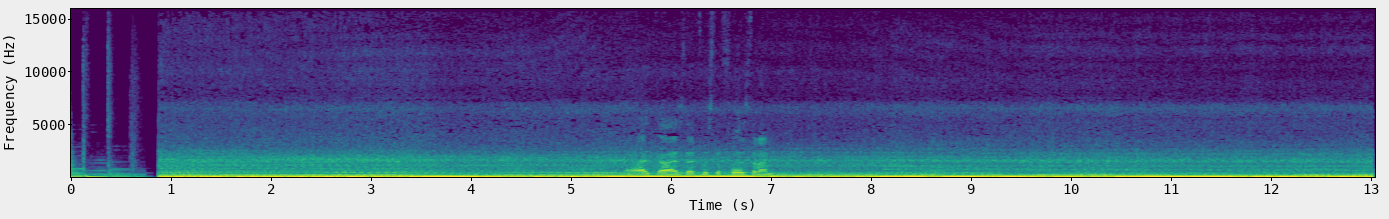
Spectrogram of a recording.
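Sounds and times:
dance music: 0:00.0 - 0:00.8
car engine droning on a dyno: 0:00.9 - 0:13.0.

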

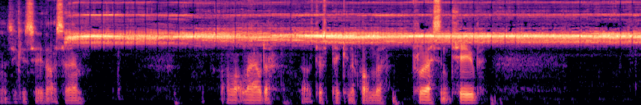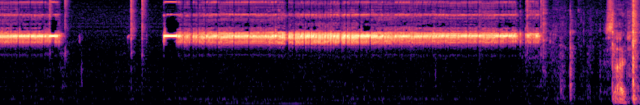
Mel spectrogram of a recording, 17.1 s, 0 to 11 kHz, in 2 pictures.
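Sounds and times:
buzzer high-pitched tone: 0:01.0 - 0:09.4, 0:10.8 - 0:15.8.

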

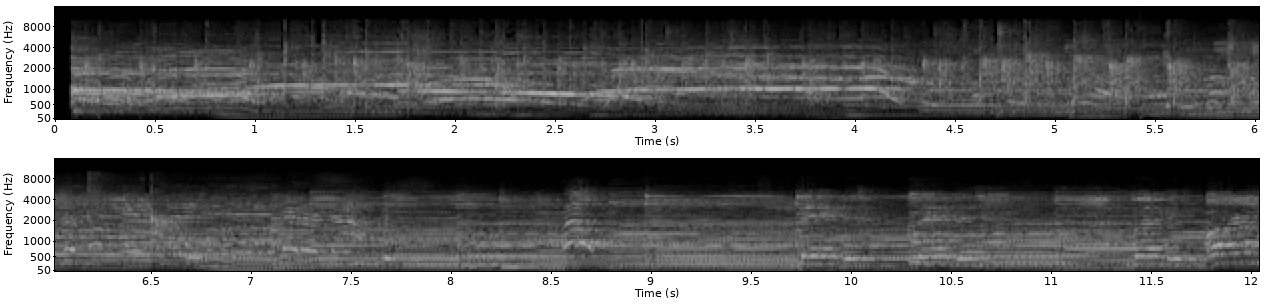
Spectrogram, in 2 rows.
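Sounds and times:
group cheering with whoops: 0:00.1 - 0:06.2.

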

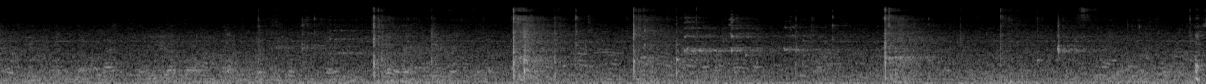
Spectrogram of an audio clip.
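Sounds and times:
murmur of voices: 0:00.0 - 0:12.0
rackets striking shuttlecock: 0:03.7 - 0:04.4, 0:05.1 - 0:07.0, 0:08.8 - 0:09.4.

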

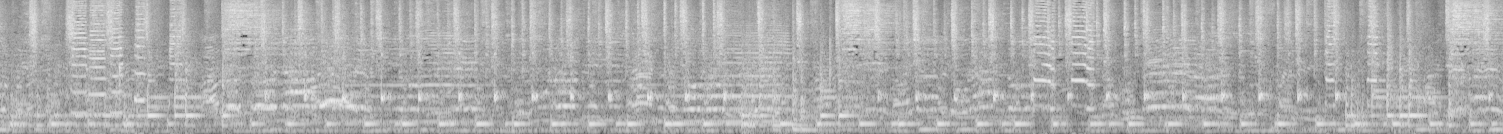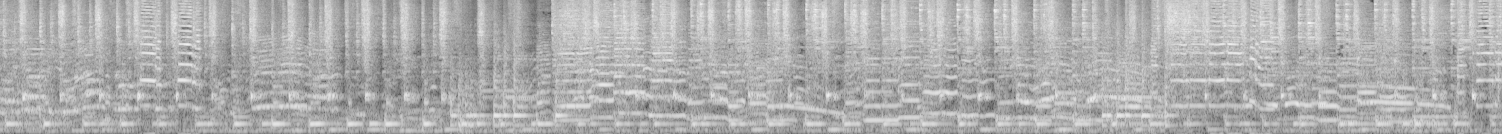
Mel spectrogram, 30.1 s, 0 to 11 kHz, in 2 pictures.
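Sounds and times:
live band playing: 0:00.0 - 0:30.0.

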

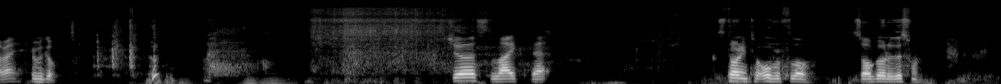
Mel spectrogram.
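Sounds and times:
liquid splashing onto soil: 0:03.1 - 0:05.6.

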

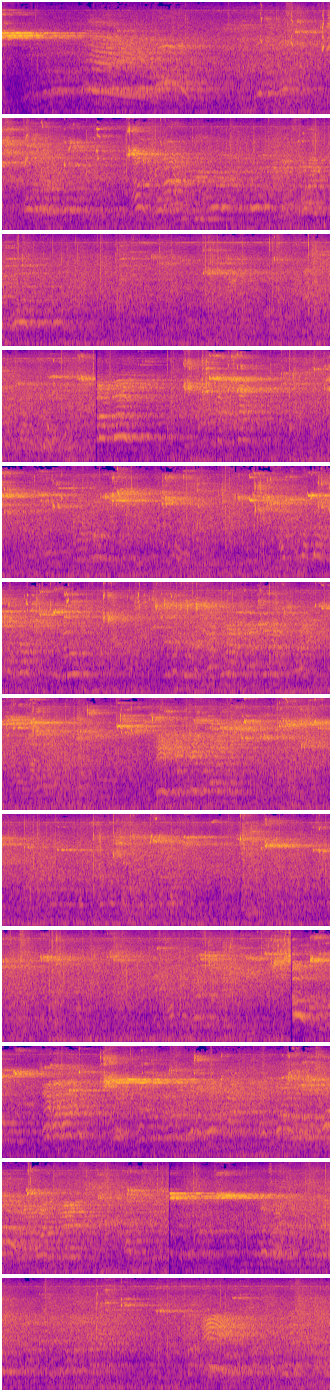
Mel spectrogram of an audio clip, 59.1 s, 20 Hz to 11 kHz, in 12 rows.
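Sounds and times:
players calling out: 0:00.0 - 0:59.0
sneakers squeaking: 0:00.0 - 0:59.0.

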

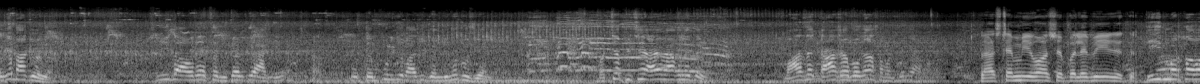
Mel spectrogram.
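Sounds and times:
rooster crowing: 0:05.2 - 0:07.6.

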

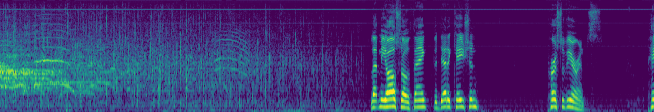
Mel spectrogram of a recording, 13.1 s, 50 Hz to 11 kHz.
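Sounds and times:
crowd cheering: 0:00.0 - 0:07.2
crowd applauding: 0:00.0 - 0:07.3.

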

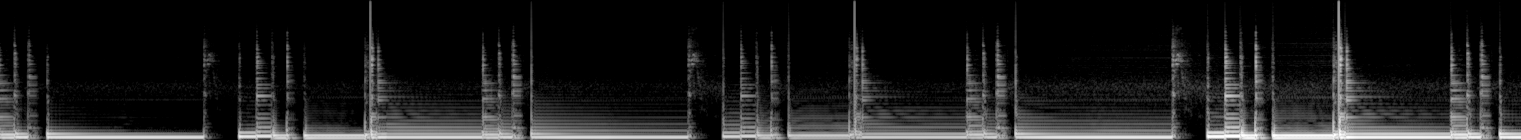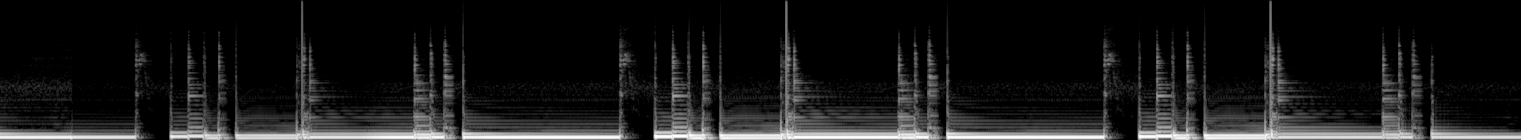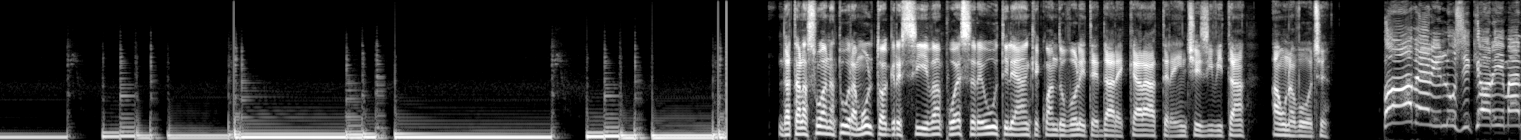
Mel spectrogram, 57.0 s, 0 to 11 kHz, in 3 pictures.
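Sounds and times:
bass guitar loop: 0:00.0 - 0:47.2.

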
